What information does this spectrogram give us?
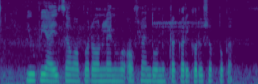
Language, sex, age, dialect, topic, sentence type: Marathi, female, 25-30, Northern Konkan, banking, question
